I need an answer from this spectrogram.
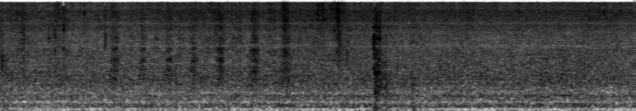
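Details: Bees at an opened hive during an inspection in Jamaica: a dense, steady low droning hum of many wings, with a soft rising swell near the middle and faint brief clicks over the colony's continuous buzz.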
